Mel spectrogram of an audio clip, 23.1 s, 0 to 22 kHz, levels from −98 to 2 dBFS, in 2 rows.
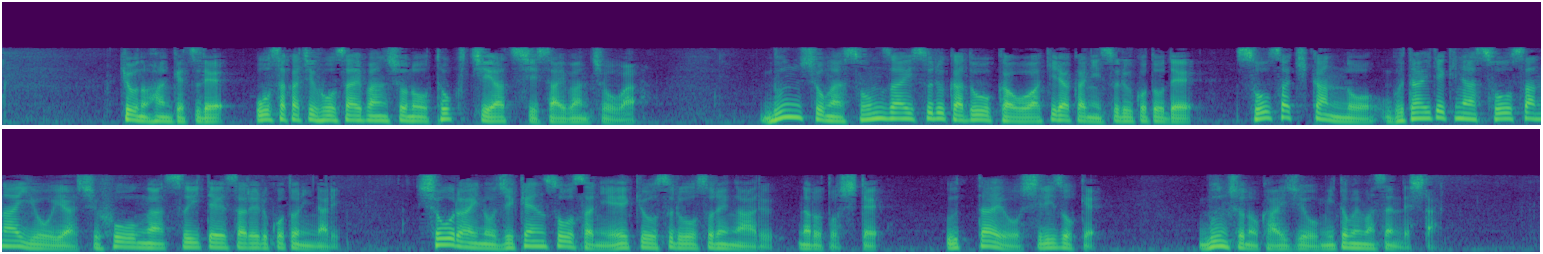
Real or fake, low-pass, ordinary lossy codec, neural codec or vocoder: real; 5.4 kHz; MP3, 32 kbps; none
